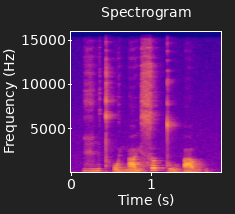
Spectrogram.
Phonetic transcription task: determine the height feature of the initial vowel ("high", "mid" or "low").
high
